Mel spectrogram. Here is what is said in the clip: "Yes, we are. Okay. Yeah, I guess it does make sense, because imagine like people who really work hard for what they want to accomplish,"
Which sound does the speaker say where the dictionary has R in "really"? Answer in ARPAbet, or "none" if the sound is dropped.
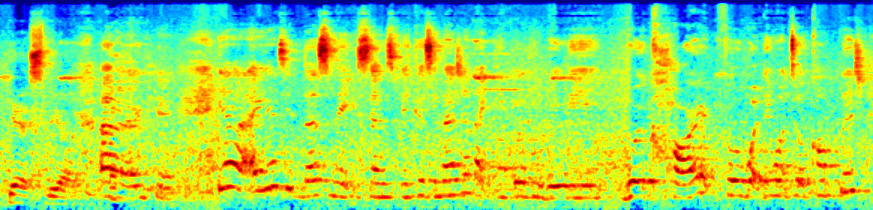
R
